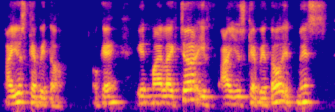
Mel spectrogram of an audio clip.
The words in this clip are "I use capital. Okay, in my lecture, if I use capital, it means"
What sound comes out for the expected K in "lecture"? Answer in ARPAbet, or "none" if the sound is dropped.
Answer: K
